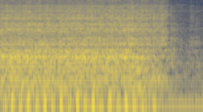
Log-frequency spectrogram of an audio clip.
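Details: Honda Beat eSP scooter CVT: rapid knocking clatter, about eight beats a second, only when pulling away, fading once moving; sourced to clutch bell, clutch shoe lining worn away so metal touches the bell.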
